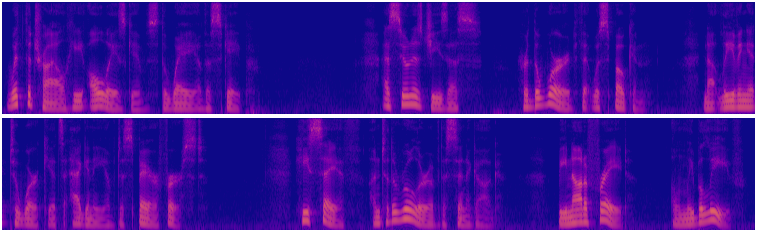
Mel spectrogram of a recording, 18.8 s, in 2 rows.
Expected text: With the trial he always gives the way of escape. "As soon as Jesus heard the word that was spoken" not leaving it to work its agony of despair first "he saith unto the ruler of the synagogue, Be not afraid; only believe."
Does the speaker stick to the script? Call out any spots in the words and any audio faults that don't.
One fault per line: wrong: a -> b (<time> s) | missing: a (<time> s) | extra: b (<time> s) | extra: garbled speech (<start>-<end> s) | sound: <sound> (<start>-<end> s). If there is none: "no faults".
no faults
